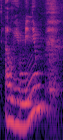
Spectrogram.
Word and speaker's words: aluminium: Aluminium? I think you guys in the US pronounce that aluminum, don't you? But yeah, aluminium for us in Australia.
